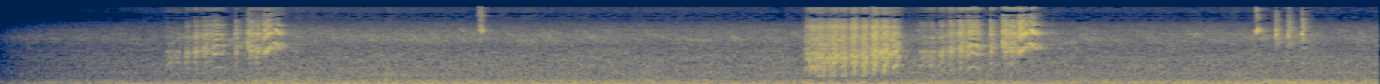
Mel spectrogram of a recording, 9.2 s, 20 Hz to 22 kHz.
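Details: Captive long-tailed glossy starling (Lamprotornis caudatus) gives harsh, broadband squawking bursts at about 1.5, 5.5 and 6.5 seconds, with thin high chips between, over a steady low background hiss.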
